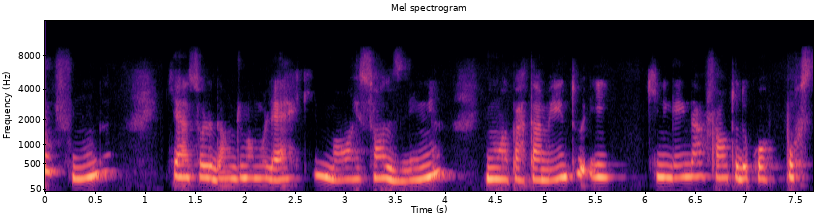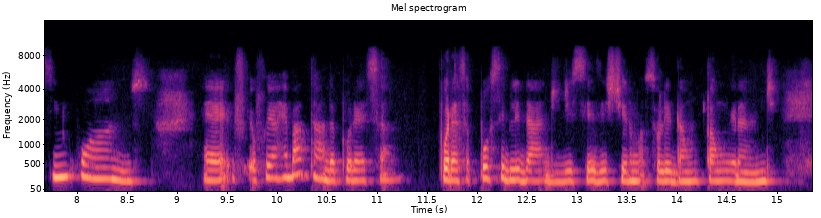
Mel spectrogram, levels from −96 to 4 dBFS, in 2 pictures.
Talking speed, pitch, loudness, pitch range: 155 wpm, 215 Hz, -23 LUFS, 185-240 Hz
